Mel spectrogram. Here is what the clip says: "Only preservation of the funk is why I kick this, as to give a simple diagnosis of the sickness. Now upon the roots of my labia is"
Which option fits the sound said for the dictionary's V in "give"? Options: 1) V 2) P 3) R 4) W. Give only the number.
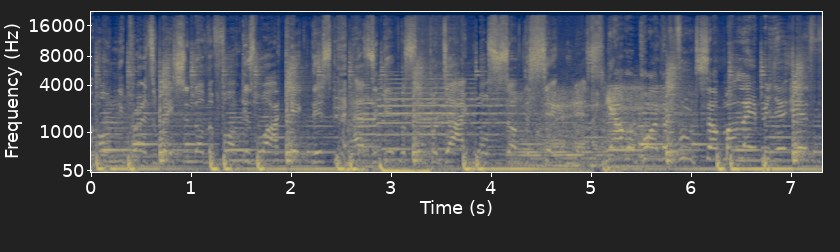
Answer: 4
